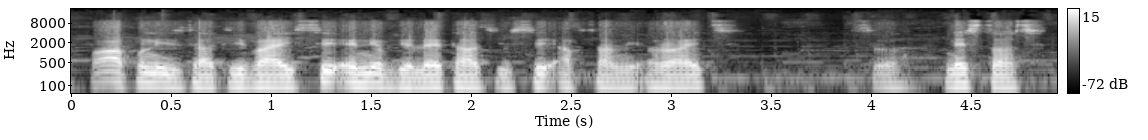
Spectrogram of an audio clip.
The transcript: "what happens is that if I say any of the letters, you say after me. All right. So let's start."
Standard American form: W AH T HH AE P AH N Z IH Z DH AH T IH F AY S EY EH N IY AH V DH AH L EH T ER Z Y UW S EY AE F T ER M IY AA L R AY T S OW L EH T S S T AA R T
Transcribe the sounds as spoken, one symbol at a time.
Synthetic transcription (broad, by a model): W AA HH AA P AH N IH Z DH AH T IH F AY S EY EH N IY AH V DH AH L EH T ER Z Y UW S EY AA F T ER M IY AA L R AY T S OW N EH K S S T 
